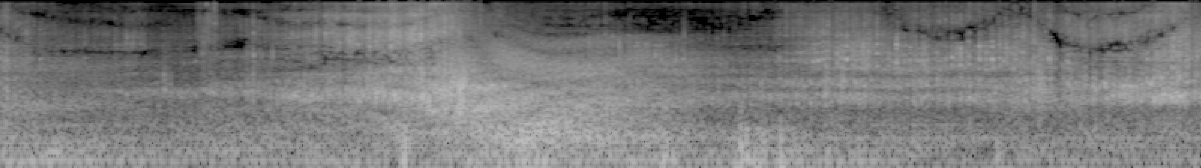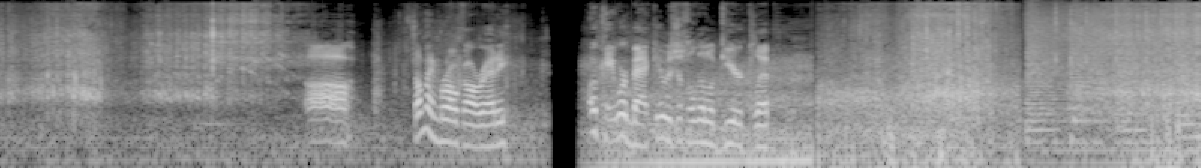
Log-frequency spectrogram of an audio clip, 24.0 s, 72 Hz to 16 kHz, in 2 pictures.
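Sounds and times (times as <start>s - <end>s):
toy truck motor and gears: 0.0s - 4.7s, 7.3s - 15.3s, 20.5s - 24.0s.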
